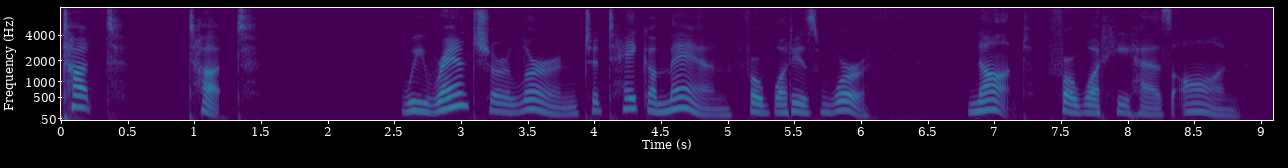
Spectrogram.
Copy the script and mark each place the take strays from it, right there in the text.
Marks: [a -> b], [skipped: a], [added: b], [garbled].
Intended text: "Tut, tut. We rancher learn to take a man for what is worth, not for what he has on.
"Tut, tut. We rancher learn to take a man for what is worth, not for what he has on.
